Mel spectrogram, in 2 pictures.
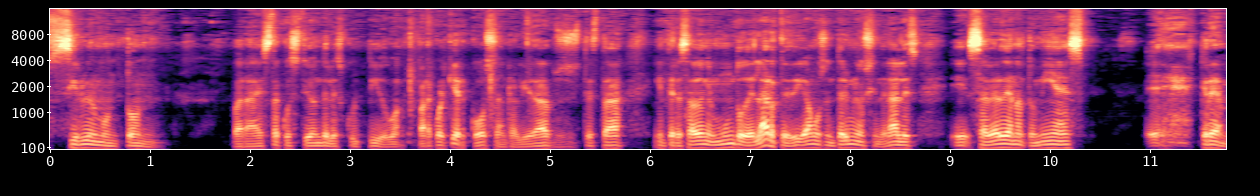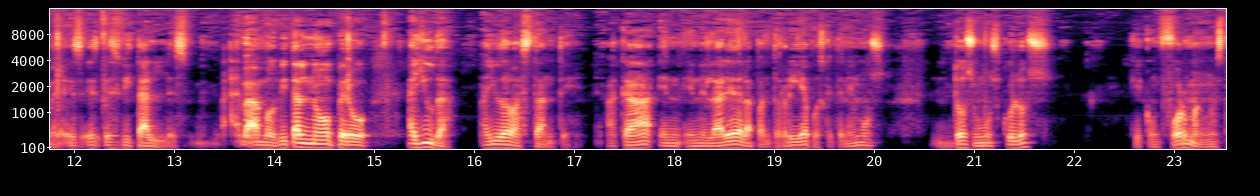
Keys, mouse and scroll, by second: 4.1 middle click, 5.0 shift+middle click, 6.3-9.5 shift+drag, 10.6-13.0 drag, 13.0 shift+middle click, 13.7-15.3 shift+drag, 15.3 middle click, 15.9 shift+middle click, 16.6 shift+click, 18.0-20.3 drag, 20.4-22.8 drag, 22.9-23.5 drag.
